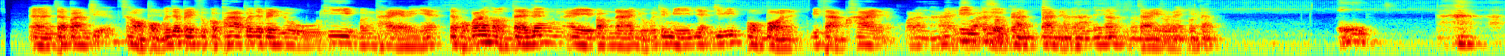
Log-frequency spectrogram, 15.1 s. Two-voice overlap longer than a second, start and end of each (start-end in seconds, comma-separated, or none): 9.1-12.1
